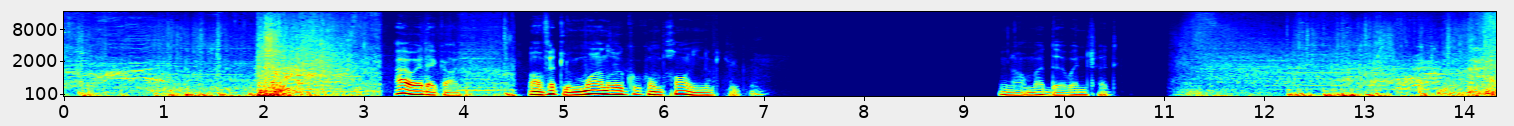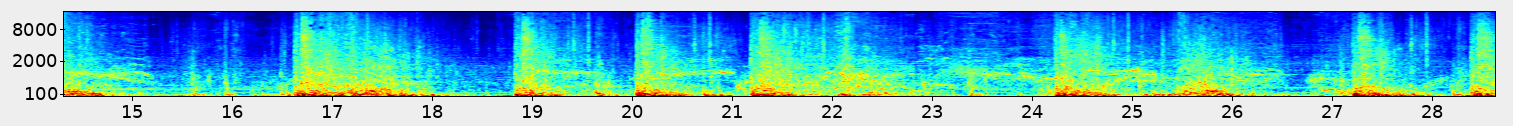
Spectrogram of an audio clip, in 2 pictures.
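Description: A monster growls and snarls close by.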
